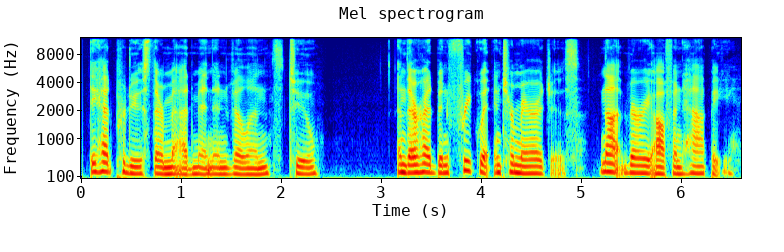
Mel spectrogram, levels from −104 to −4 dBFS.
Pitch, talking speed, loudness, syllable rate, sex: 170 Hz, 155 wpm, -18 LUFS, 5.7 syllables/s, female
